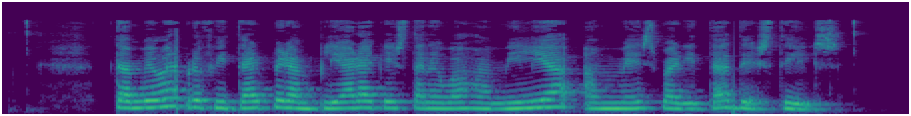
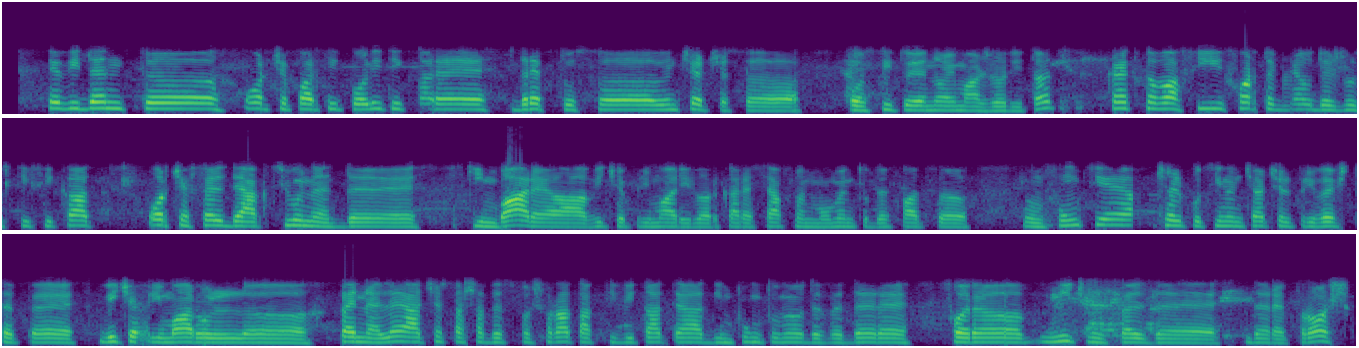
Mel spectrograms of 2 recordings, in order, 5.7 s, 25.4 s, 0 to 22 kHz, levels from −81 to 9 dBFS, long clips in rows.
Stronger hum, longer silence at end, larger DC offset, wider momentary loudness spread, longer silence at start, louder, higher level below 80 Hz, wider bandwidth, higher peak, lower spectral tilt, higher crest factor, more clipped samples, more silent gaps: neither; first, 0.45 s vs 0.05 s; neither; second, 5 LU vs 10 LU; first, 0.7 s vs 0.3 s; second, -24 LUFS vs -18 LUFS; second, -66 dBFS vs -60 dBFS; first, 11.5 kHz vs 4.6 kHz; second, -8 dBFS vs 0 dBFS; second, -5 dB/octave vs -9 dB/octave; about the same, 16 dB vs 18 dB; neither; neither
